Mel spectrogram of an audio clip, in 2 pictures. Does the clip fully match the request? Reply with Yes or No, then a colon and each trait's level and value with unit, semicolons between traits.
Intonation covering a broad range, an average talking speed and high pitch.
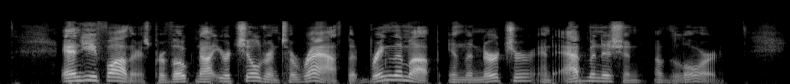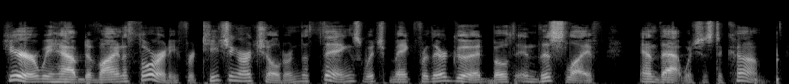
No: wide, 6.5 semitones; average, 180 wpm; low, 125 Hz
